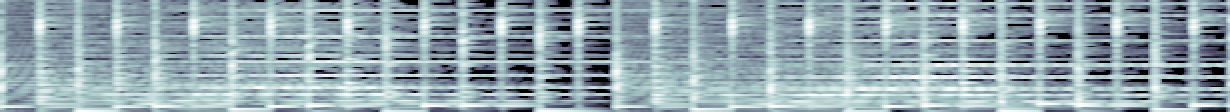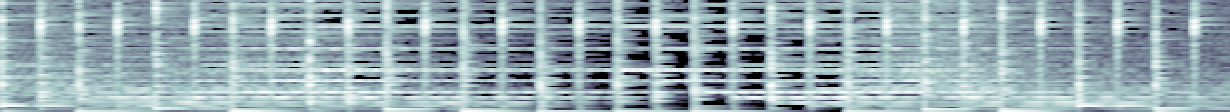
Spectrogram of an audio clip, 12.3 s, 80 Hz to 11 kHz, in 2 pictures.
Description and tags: This is a loop created with the Waldorf Attack VST Drum Synth. The kit used was Analog 2 Kit and the loop was created using Cubase 7.5. Each loop is in this Mixdown series is a part of a mixdown proposal for the elements which are alsa inclused in the same sample pack (20140525_attackloop_78BPM_4/4_Analog_2_Kit_ConstructionKit). Mastering was dons using iZotome Ozone 5. Everything is at 78 bpm and measure 4/4. Enjoy!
